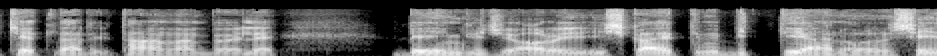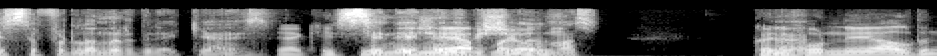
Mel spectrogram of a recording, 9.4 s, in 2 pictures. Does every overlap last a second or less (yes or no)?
no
